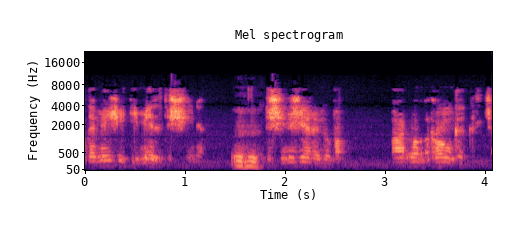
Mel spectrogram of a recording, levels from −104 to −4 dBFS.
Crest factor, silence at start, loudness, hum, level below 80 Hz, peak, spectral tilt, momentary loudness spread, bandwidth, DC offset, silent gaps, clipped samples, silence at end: 24 dB; 0.05 s; -21 LUFS; none; -80 dBFS; -2 dBFS; -1.5 dB/octave; 20 LU; 11 kHz; under 0.1%; none; under 0.1%; 0 s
